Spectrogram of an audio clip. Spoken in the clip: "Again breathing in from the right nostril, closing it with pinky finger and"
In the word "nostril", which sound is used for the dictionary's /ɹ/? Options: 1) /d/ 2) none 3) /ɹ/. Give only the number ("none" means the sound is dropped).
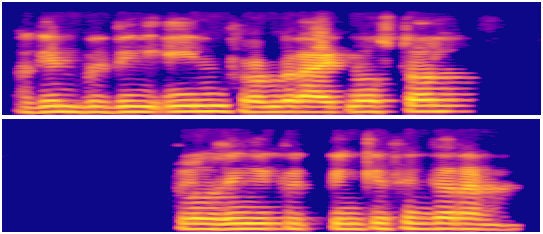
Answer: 2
